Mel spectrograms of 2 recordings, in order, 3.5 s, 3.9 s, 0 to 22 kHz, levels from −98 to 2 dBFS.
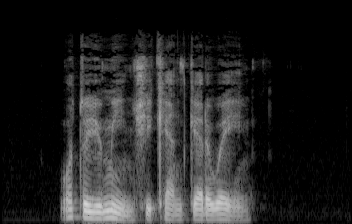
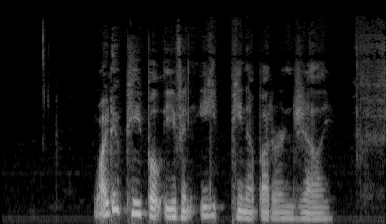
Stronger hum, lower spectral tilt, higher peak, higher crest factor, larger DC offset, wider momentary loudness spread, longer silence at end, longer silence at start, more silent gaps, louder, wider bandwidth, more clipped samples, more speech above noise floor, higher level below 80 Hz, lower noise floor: second, none vs 60 Hz at -60 dBFS; second, -5.5 dB/octave vs -7 dB/octave; first, -6 dBFS vs -16 dBFS; about the same, 20 dB vs 22 dB; neither; about the same, 11 LU vs 9 LU; first, 1.05 s vs 0 s; second, 0.65 s vs 0.95 s; neither; first, -26 LUFS vs -36 LUFS; second, 11.5 kHz vs 15.5 kHz; neither; first, 58 dB vs 40 dB; first, -62 dBFS vs -68 dBFS; first, -84 dBFS vs -75 dBFS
